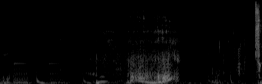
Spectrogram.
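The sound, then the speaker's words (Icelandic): A single noisy slurping sip of strong coffee, drunk in Sapporo from a bottle bearing the Icelandic flag, lasting about half a second, with a short breathy sound before it and a sharp little click, like a swallow or the container being set down, just after. “ég er hérna með ógrinni af sterkur kaffi fæ mér eitt sopa”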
